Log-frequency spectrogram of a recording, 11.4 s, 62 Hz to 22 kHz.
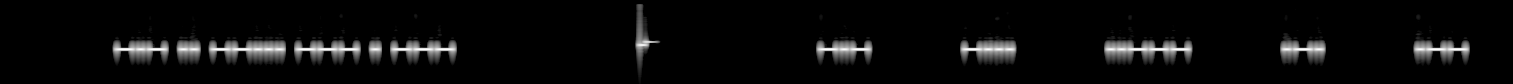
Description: Morse code, heard as a keyed tone, about 30 wpm, spaced as for 16 wpm, 700 Hz. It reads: KI7OEO KB2RW
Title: USA Call Signs - 6 Characters - 6x Character Spacing - 30wpm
